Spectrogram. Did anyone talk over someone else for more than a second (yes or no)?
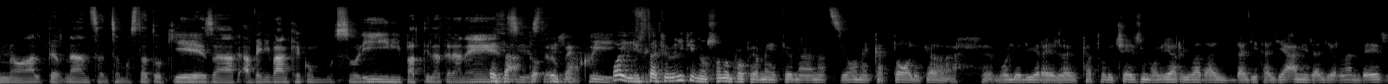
yes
